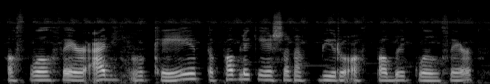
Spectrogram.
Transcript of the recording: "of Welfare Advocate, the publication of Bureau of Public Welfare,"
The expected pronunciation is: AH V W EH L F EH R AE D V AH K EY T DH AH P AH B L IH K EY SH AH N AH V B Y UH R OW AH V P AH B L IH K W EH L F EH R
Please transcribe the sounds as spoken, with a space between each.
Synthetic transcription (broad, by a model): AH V W EH L F EH R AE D AH K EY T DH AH P AH B L IH K EY SH AH N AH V B Y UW R OW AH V P AH B L IH K W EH L F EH R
